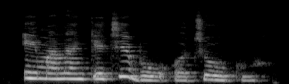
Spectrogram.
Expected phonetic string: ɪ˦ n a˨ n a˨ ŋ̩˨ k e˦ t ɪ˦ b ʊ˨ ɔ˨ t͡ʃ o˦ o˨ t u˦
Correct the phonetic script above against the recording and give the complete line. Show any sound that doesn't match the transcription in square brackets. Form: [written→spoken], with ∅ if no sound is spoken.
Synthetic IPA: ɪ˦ [n→m] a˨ n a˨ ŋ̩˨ k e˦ [t→t͡ʃ] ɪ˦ b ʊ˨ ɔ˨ t͡ʃ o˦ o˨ [t→k] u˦

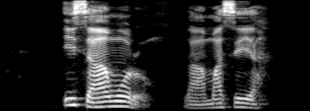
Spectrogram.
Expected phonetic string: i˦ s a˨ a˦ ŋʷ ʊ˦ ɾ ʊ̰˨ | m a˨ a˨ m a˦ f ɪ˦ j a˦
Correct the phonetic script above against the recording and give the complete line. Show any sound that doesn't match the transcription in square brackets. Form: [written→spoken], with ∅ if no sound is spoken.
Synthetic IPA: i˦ s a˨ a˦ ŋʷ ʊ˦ ɾ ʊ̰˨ | [m→n] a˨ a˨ m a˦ [f→s] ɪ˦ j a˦

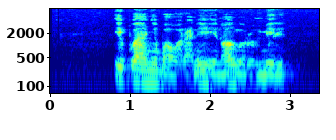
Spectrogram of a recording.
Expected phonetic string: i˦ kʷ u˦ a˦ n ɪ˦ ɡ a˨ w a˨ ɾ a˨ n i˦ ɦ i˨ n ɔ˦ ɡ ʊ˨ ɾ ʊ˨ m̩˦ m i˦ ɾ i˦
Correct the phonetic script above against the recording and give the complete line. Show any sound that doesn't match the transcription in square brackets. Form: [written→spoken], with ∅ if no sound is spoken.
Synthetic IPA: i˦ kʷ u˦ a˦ [n→ɲ] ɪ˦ [ɡ→ɡ͡b] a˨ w a˨ ɾ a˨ n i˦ ɦ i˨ n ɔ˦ [ɡ→ŋ] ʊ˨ ɾ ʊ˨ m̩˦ m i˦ ɾ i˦

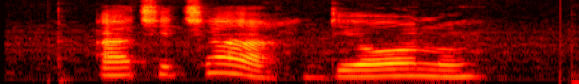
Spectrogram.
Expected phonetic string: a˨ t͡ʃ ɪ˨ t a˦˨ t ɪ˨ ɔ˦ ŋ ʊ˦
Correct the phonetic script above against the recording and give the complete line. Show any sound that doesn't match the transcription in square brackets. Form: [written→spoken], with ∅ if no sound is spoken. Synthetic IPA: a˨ t͡ʃ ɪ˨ [t→t͡ʃ] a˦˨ [t→d] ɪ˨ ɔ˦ [ŋ→n] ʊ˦

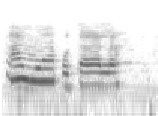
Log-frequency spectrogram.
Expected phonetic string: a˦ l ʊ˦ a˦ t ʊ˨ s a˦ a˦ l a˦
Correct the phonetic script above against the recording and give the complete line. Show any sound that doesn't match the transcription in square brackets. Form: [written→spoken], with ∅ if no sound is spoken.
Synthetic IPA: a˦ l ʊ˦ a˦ [t→p] ʊ˨ [s→t] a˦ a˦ l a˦

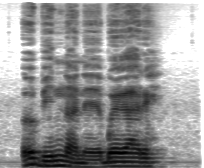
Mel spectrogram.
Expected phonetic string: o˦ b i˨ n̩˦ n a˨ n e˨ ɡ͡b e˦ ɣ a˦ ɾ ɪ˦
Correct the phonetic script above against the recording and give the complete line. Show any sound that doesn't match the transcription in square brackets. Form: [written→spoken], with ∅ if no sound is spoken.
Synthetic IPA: o˦ b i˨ n̩˦ n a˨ n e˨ ɡ͡b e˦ ɣ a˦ ɾ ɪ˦

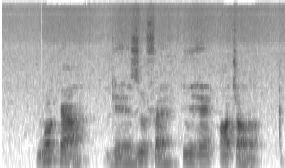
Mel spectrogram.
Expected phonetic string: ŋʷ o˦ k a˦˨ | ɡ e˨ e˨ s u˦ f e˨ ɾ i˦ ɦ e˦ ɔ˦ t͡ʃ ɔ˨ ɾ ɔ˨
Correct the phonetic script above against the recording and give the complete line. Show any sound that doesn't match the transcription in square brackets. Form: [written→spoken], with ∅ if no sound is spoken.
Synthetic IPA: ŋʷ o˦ k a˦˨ | ɡ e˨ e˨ [s→z] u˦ f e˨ [ɾ→∅] i˦ ɦ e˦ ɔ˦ t͡ʃ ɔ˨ ɾ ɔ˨

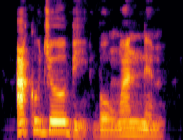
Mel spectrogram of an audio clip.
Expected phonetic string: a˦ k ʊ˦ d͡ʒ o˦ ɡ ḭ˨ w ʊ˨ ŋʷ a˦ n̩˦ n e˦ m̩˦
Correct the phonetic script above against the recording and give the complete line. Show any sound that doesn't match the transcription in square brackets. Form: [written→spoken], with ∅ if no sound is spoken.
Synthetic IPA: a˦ k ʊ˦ d͡ʒ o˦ [ɡ→b] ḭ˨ [w→b] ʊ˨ ŋʷ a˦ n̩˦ n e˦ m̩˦

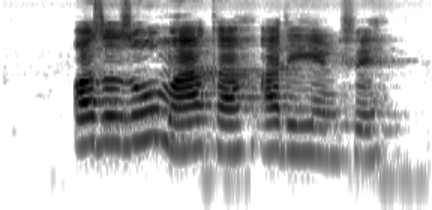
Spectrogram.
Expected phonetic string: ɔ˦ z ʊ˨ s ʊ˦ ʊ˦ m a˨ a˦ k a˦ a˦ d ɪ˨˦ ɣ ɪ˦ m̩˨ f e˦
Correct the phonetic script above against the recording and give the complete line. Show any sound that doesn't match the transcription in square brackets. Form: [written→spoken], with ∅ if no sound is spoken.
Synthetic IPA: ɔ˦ z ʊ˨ [s→z] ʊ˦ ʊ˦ m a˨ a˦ k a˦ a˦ d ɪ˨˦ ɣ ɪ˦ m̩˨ f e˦

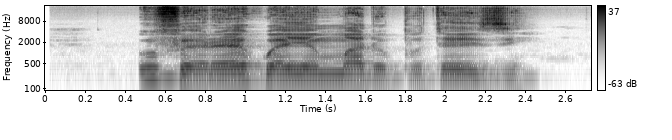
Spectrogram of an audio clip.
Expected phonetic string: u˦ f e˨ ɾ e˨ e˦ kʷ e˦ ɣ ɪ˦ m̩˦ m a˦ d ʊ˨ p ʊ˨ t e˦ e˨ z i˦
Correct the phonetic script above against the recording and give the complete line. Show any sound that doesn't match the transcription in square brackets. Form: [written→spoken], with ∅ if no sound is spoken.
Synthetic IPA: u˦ f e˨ ɾ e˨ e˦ kʷ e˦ ɣ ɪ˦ m̩˦ m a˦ d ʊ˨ p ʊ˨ t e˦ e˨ z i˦

